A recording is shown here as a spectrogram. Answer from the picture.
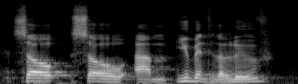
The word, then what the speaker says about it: Louvre: It's like, I don't know, go to the Louvre. Is that how we pronounce it? The Louvre.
